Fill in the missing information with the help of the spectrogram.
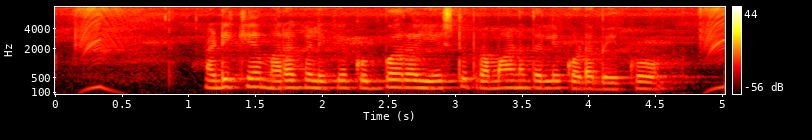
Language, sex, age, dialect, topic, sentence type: Kannada, female, 18-24, Coastal/Dakshin, agriculture, question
